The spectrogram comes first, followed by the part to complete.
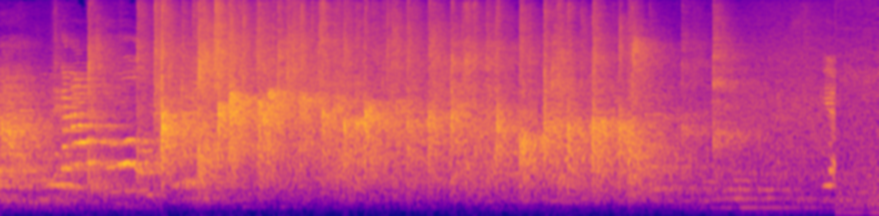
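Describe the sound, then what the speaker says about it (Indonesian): An audience of students applauds, a dense burst of hand clapping that swells quickly, holds steady for several seconds, then thins out and fades, with voices mixed in at the start. "Berikan aplaus dulu."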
